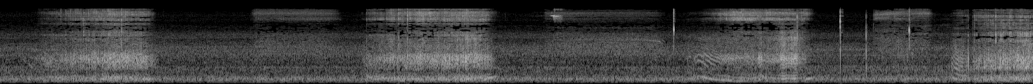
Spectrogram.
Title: Snoring (2)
